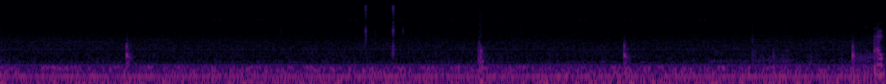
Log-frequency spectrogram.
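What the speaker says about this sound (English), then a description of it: "I can hear footsteps, and she's coming right for me." Ghost footsteps in the video game Phasmophobia: sparse, faint clicking steps spaced irregularly over a steady low droning hum, with no voices.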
